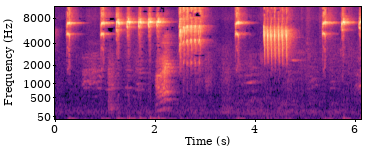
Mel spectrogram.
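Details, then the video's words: Olive-backed sunbird singing hard: a string of thin, high whistled notes repeated quickly, a harsh downward-sweeping note, then a buzzy trill of close pulses and more sharp whistles. "Hitungan Detik Dijamin Konin Anda Ngamuk | Kolibri Ninja Gacor Full Materi"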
